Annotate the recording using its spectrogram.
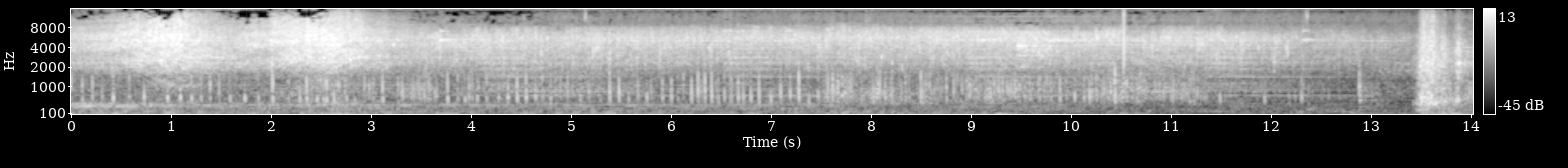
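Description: Electronic music from a live-recorded goa trance vinyl DJ mix: a steady hiss over low bass and fast fine ticks. A sudden loud burst of sound comes near the end.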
